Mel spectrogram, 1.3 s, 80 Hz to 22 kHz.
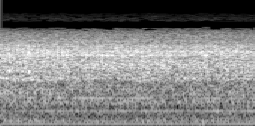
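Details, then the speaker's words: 2007 Toyota Avanza E VVT-i, first generation, hydraulic power steering, oil full and clean: smooth, even idle with AC on, steady low hum barely changed by compressor load; no knocks or misses, healthy normal idle. "Wah, luar biasa bagus ini. Ini pasti bagus mesinnya kalau seperti itu. Nah, ini suaranya suara AC dan ini mesin"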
